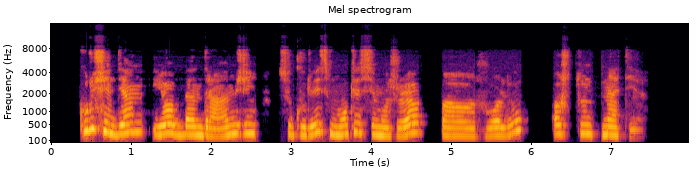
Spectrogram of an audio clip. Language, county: Lithuanian, Vilnius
